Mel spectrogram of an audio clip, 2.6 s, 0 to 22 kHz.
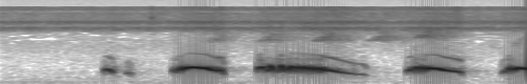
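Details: Spotted dove giving a three-part kuk 3 call, used as a lure for trapping: a short soft double note, a hoarse arched coo, then a long drawn-out falling coo with a wavering start, and the next phrase beginning.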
